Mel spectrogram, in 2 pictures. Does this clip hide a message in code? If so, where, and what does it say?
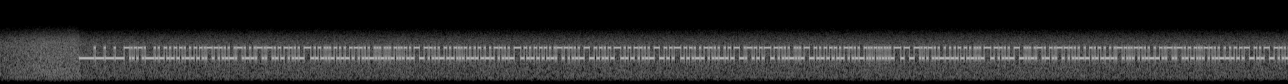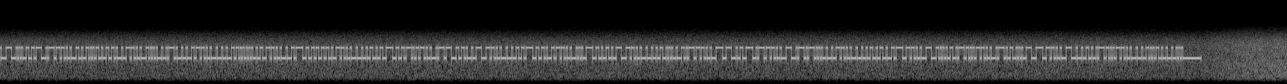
Yes: RTTY (75 baud, 850 Hz shift) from 0.8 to 24.9 s, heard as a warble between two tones, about 1700 Hz centre, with radio static. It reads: 08183 31332 52607 66409 04021 50803 98252 98581 29385 69080 44659 12065 96373 72134 73324 18909 96893 04081 41317 17462 75880 12258 39819 18587 65009 12673 59253 93361 12275 94234 32695 91034 14016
